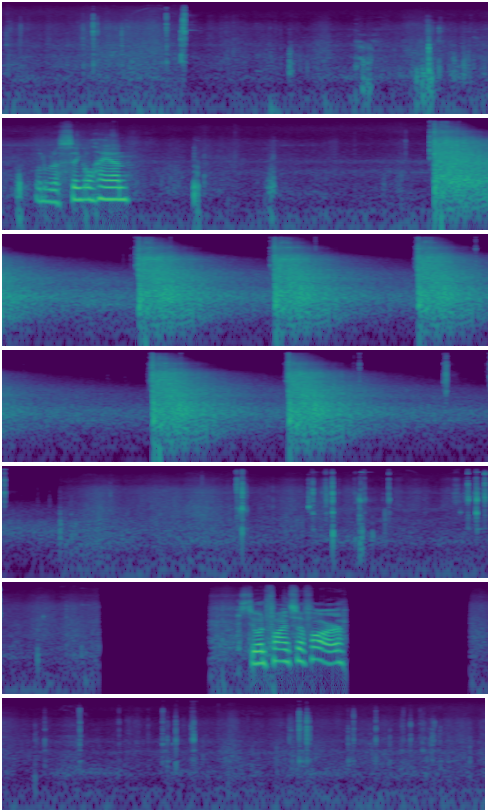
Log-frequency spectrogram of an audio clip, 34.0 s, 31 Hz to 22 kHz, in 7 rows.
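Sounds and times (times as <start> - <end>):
metallic clicks of revolver cylinder: 18.9 - 20.0.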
